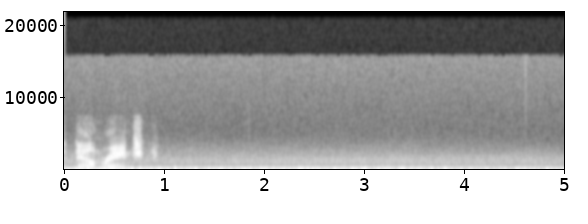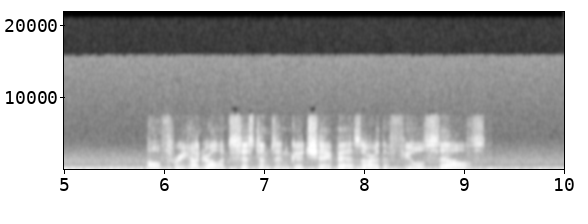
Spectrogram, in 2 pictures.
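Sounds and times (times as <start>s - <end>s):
rocket engines rumbling: 0.0s - 10.0s.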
